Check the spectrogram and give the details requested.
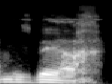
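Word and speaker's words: מזבח: Amizbeah? Mizbeach. So here's your Z, and here's your S.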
